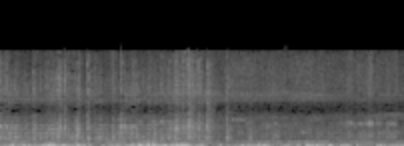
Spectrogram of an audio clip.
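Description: Gusty wind rumble on the microphone and road noise from riding a two-wheeler along a wet road, with a faint steady whine underneath.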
